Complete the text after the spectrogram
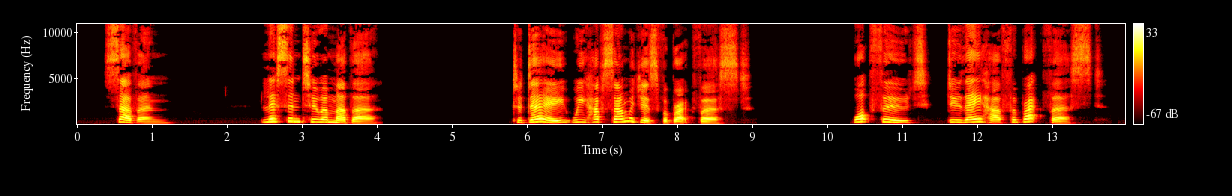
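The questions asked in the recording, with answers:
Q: What food do they have for breakfast?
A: sandwiches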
